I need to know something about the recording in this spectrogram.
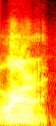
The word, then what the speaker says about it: Lara: Yeah, Is that like Laura? sort of. But Lara.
